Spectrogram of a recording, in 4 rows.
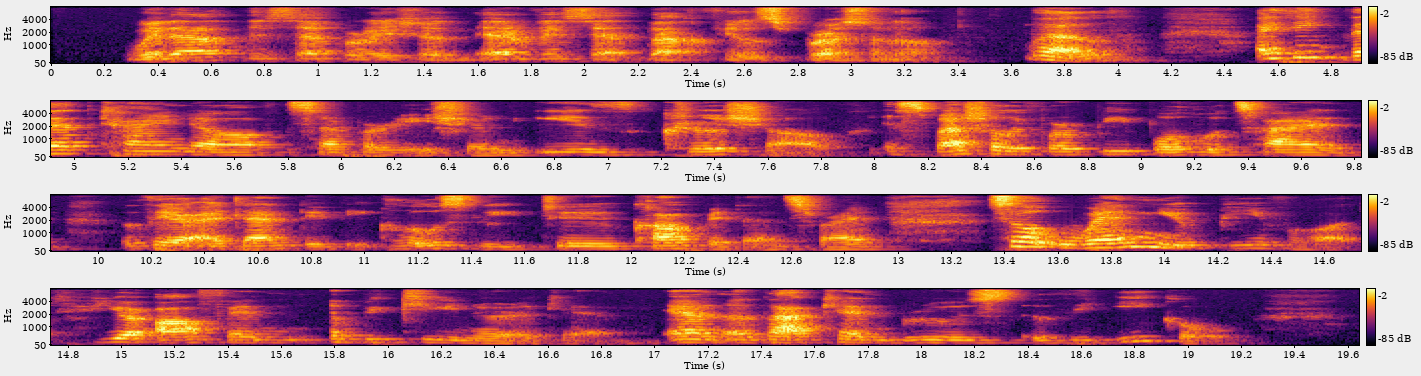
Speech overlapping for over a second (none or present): none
